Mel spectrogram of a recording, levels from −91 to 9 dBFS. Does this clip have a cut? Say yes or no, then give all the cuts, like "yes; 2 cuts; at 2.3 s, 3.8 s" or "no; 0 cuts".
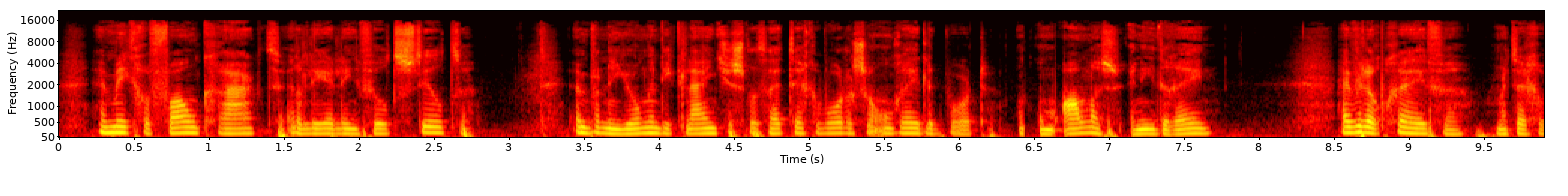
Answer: yes; 6 cuts; at 1.6 s, 3.6 s, 4.6 s, 5.9 s, 6.4 s, 8.8 s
